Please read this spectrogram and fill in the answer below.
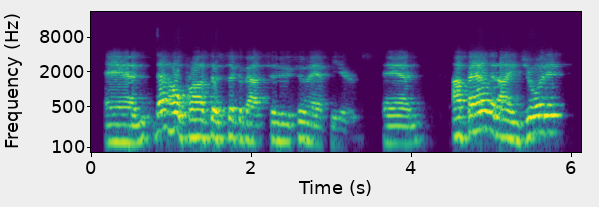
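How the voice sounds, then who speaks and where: The speaker has a Southern US accent and lively intonation. The pace is moderate. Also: man, fairly high pitch for a man. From US South (Georgia). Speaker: novelist and attorney. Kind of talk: interview.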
